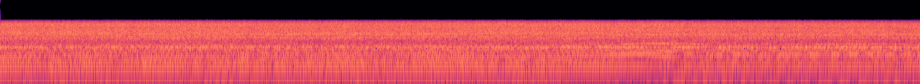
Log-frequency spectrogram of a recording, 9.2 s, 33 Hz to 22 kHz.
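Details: Porsche 911 2.7 L flat-six, early S cams, twin plug, 46 mm PMO throttle bodies, Tec3 management, warming up with throttle linkage refitted while both banks are checked for balance: smooth continuous drone, steady pitch, no surging or hunting; normal, balanced idle.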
